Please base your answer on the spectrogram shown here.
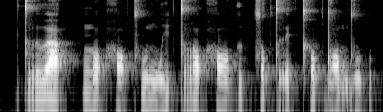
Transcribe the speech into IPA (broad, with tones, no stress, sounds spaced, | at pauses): t r ɯ˥˩ a̯ | m ɔ˨˩ ʔ h ɔ˨˩ ʔ tʰ u˨˩ n w i˦˥ ʔ t r ɔ˦˥ ʔ h ɔː˧ k ɯ˦˥ k̚ s o˥˩ k̚ t r e˨˩ k̚ tʰ o˥˩ k̚ d ɔː˨˩ m d u˥˩ ʔ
